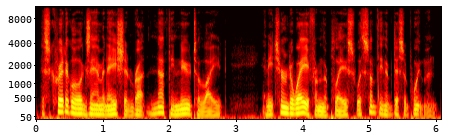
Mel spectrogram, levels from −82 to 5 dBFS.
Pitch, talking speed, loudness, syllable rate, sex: 95 Hz, 190 wpm, -20 LUFS, 6.3 syllables/s, male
